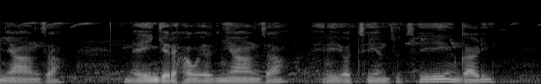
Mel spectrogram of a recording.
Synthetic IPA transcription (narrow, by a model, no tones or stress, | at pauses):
ɲaːnza | nejiːɲɟeɾexawe̞βiɲaːnza | iɾijo̞t͡siːnzut͡siŋɡali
